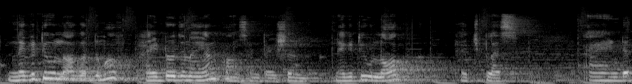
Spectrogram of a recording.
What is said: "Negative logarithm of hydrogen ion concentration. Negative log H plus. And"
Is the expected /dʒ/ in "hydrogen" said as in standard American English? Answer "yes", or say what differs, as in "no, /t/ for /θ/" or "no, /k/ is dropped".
yes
